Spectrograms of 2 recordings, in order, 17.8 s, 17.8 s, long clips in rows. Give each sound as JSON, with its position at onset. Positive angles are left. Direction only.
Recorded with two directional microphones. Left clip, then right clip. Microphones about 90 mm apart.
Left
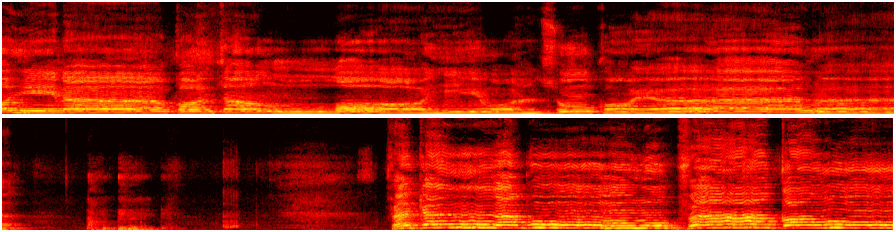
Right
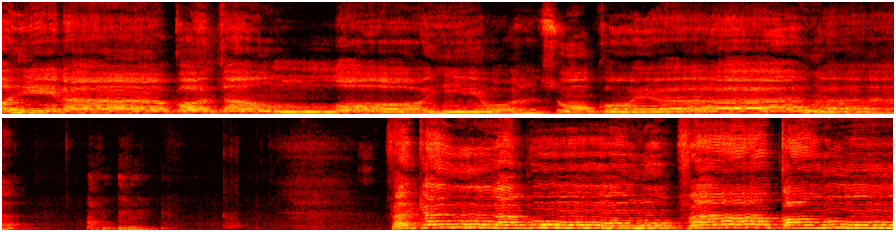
{"t": 0.0, "sound": "mantra", "side_deg": -35}
{"t": 12.8, "sound": "singing", "side_deg": -35}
